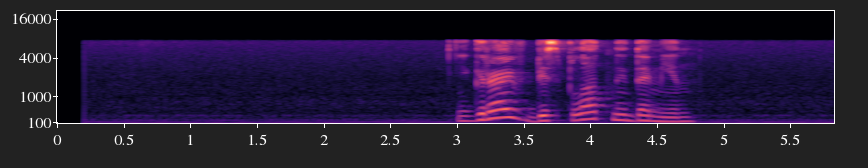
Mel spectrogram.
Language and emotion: Russian, neutral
